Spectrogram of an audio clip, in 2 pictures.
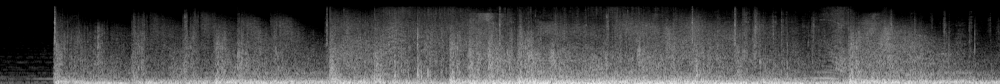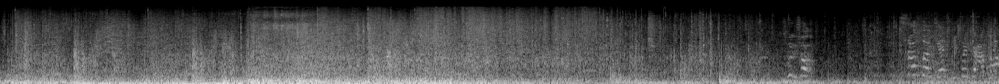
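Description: Artillery shelling in a war film: heavy, continuous booming blasts and deep rumbling fill nearly the whole stretch, loud and dense, with voices faintly mixed into the din.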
